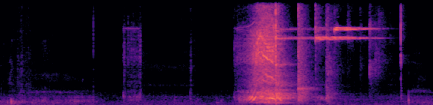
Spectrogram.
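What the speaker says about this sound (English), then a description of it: "This is a size Q drill bit. We're going to drill these out on both sides" Size Q drill bit boring out bolt holes while fitting Wilwood disc brakes: a few faint clicks and handling noises, then a loud burst of drilling of about two seconds with brief follow-up spurts.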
